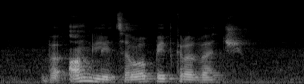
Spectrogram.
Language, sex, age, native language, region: Slovenian, male, 12-17, Slovenian, Drava region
